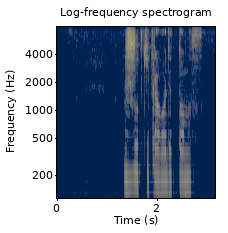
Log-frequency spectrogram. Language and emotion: Russian, neutral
